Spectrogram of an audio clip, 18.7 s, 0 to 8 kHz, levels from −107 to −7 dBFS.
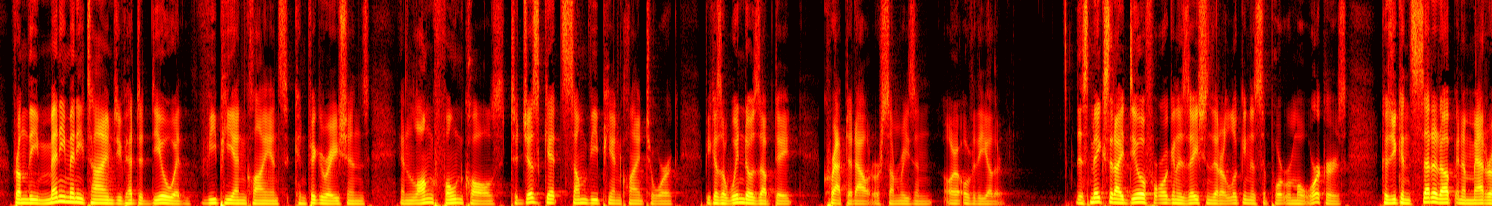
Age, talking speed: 20-39, 195 wpm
